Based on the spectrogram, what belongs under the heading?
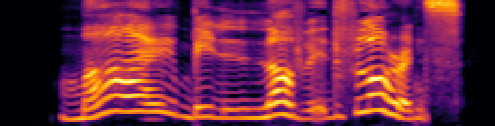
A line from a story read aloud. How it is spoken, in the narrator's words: Pope Leo X, or maybe Giovanni de' Medici, declared, his voice carried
